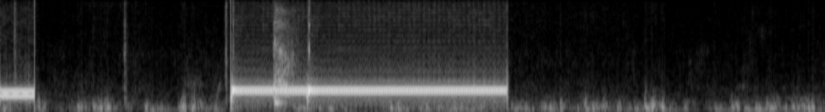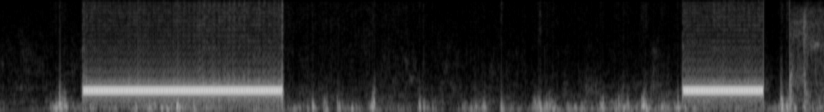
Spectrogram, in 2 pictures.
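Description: Telephone line tone during a call transfer: a few long, steady mid-pitched tones lasting several seconds each, separated by pauses that carry faint low background sound.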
